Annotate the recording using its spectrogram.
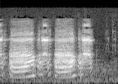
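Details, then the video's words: A donkey's bray in two alternating cycles, each a long rough harmonic note then a shorter, higher gasping one, fading to near silence at the end. "Donkey, Donkey Sounds, Donkey Sound Effect ( Donkey Sounds Effect, Donkey Call, Donkeys Voice )"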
